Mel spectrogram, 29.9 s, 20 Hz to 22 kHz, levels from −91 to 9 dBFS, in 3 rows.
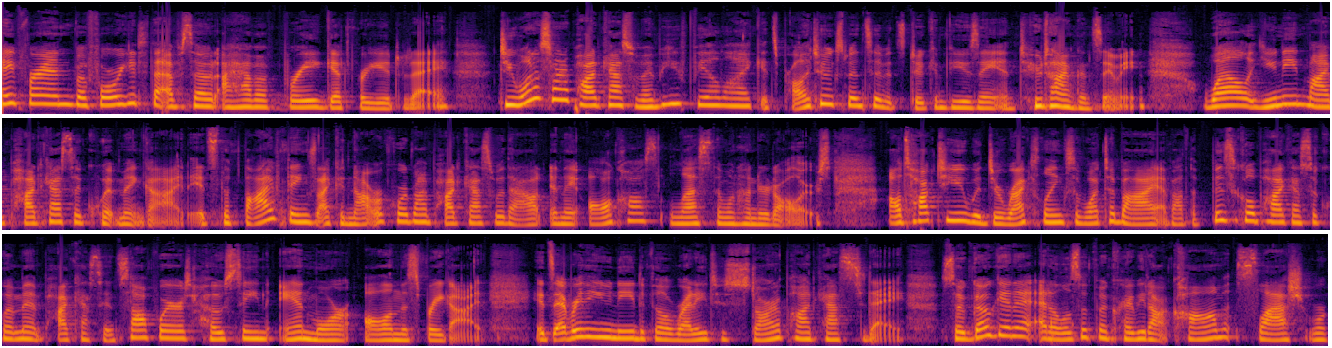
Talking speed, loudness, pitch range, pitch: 220 wpm, -17 LUFS, 190-245 Hz, 210 Hz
